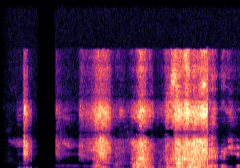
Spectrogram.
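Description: Homer pigeon held in the hand: a short click, then three noisy bursts about every half second, each louder than the last.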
